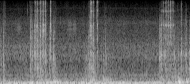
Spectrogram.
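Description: A Hyundai Elantra tail lamp being tightened into place, giving three short bursts of ratcheting, clicking mechanical sound against a steady low background hum.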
